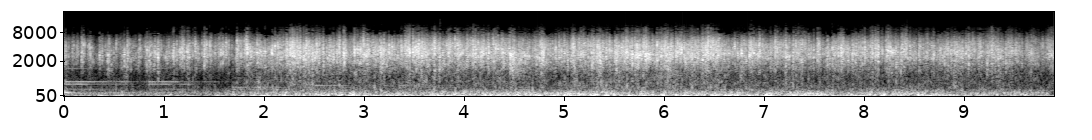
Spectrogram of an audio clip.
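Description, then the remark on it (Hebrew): A big fire burns a wooden carpentry workshop attached to a house, accidentally set by children playing, with a loud, steady roar and dense crackling and popping throughout, with no voices. A faint tonal hum sits underneath for the first couple of seconds. “לא, אתה לא מריח מהחלום, הנגריה נשרפת.”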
